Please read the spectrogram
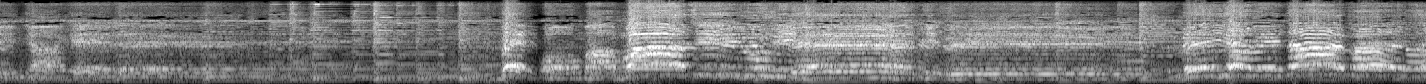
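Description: A group of men singing together in chorus, many voices on one melody, with the phrases swelling louder about halfway through and again near the end.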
